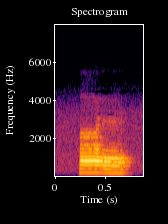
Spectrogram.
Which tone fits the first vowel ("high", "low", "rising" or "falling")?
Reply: low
